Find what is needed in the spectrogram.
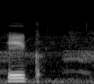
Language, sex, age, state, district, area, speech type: Urdu, male, 18-30, Uttar Pradesh, Aligarh, urban, read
